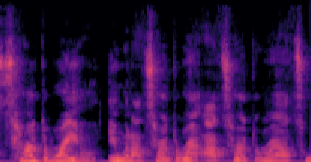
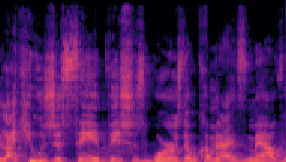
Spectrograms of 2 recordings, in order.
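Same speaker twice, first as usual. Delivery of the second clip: ordinary delivery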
